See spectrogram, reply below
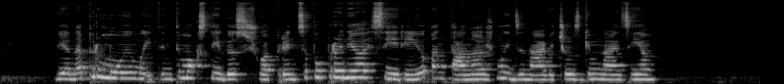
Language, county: Lithuanian, Vilnius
